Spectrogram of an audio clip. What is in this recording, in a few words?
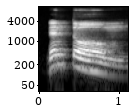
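"dentum", Malay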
